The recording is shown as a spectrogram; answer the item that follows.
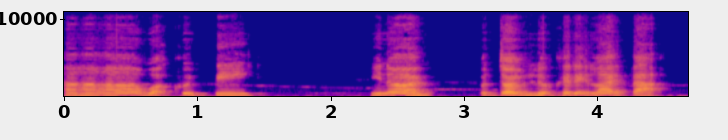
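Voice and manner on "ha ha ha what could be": acted, mocking, jeering jester laugh. Reading a tarot card, acting out its figure as a mocking jester: mock jester laugh. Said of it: "he looks like he's mocking, like he's a jester".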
